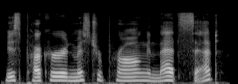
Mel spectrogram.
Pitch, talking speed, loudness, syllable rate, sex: 175 Hz, 200 wpm, -20 LUFS, 4.2 syllables/s, female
